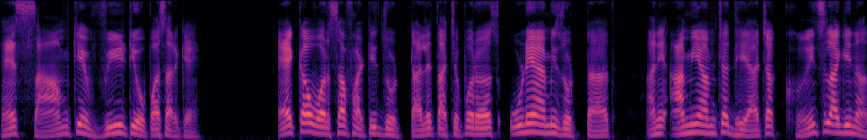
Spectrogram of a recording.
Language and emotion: Goan Konkani, disgusted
